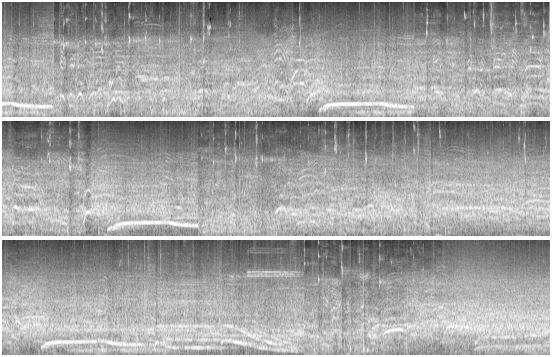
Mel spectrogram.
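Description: Basketball game sound: a ball dribbling on a hardwood court with short clicks and knocks, over the steady chatter of an arena crowd. A rising-then-falling tone recurs every six or seven seconds.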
